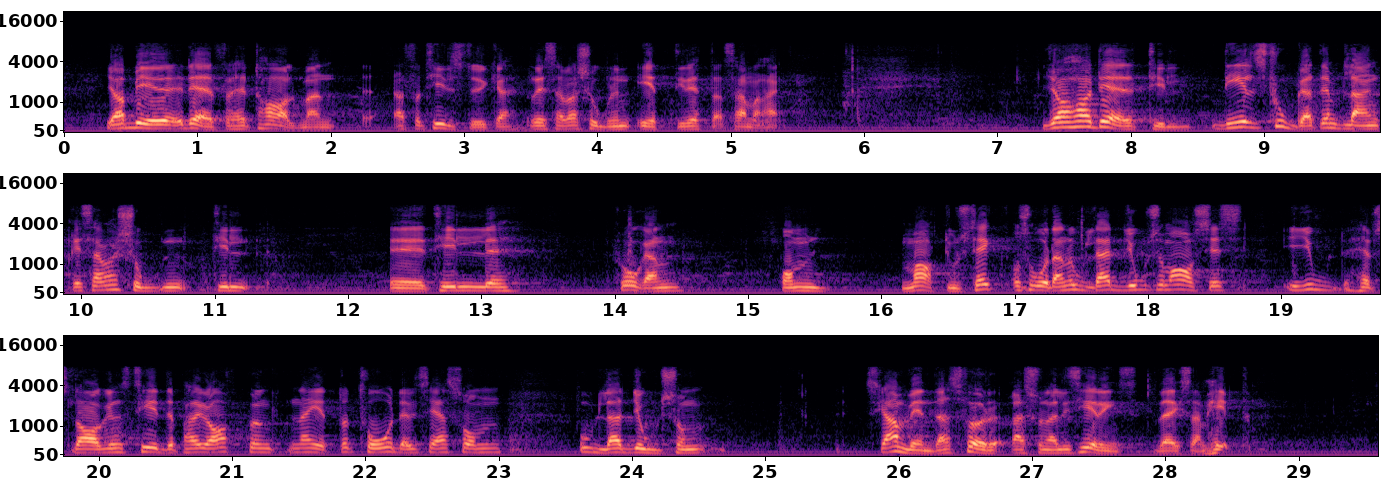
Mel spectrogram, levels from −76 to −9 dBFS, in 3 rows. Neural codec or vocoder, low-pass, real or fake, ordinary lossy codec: none; none; real; none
